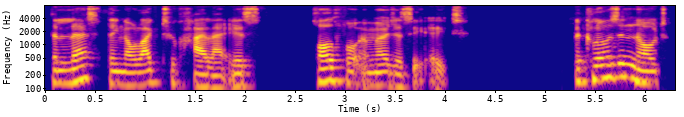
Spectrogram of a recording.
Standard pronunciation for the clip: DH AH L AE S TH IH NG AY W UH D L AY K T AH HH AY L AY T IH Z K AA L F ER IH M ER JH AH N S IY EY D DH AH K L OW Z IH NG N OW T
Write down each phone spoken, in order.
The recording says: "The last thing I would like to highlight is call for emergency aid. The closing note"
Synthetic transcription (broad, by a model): DH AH L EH S TH IH NG AY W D L AY K T AH HH AY L AY T IH Z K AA L F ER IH M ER JH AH N S IY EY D DH AH K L OW Z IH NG N OW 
